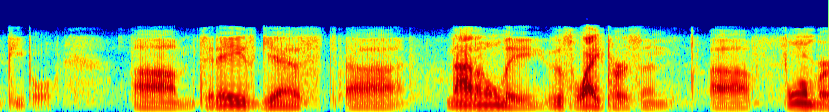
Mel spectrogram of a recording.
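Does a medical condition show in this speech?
No.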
